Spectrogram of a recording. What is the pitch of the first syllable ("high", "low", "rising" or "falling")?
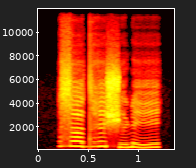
high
